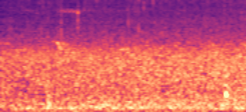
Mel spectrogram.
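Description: Even, continuous patter of rain, a soft steady hiss with no talking.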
